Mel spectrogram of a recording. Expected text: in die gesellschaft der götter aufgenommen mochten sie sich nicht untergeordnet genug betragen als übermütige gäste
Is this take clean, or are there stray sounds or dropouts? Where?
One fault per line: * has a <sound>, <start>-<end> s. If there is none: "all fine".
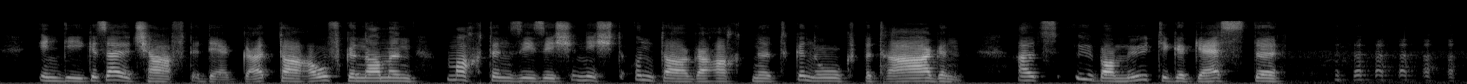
* has a laugh, 13.1-14.6 s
